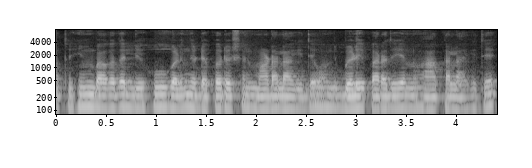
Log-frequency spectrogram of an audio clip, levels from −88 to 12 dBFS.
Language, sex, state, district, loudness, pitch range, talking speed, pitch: Kannada, male, Karnataka, Koppal, -15 LUFS, 105-115 Hz, 120 wpm, 110 Hz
